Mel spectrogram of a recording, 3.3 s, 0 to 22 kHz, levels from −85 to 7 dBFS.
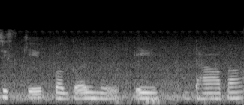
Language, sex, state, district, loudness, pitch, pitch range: Hindi, female, Bihar, Kaimur, -15 LUFS, 185 Hz, 180-195 Hz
